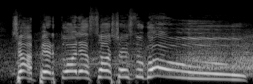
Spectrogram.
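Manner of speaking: stretched-out goal shout; goal call. Real, not acted.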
